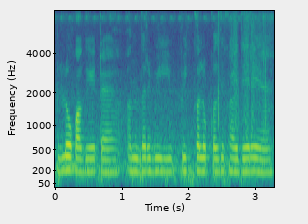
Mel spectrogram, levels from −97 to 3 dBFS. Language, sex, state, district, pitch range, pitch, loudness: Hindi, female, Haryana, Jhajjar, 180-185 Hz, 185 Hz, -19 LUFS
